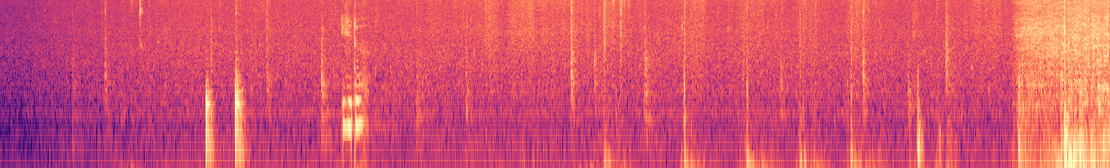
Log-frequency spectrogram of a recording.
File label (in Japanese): 雨降りバージョン, ASMR; 田舎の無感情保健委員長と早漏の特訓。 if ～もしキミが不良少年だったら～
